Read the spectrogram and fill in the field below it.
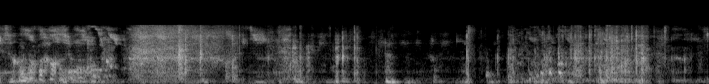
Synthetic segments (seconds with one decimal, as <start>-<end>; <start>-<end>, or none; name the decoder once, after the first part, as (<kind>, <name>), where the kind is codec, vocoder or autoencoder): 0.0-0.9 (codec, SNAC); 1.4-4.6; 6.1-7.1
